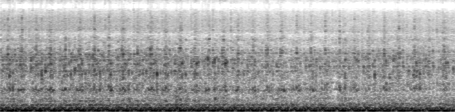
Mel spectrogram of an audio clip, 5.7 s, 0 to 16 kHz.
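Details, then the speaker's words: Old GMC pickup V8 after new ignition parts including coil: deep even rumble holding steady idle without stumbling or dying; hopefully fixed; steady idle. "Well, she stayed running a little bit there. Hopefully that fixed the problem."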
